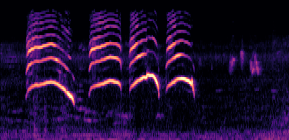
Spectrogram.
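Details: Caged Black-throated laughingthrush singing in the 'forest voice' style, used to stimulate other captive laughingthrushes to sing: four loud, arched, harmonic-rich whistles, each rising and then falling, about a second apart, followed by a few faint chirps.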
